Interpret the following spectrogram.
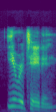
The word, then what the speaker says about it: irritating: this word here is irritating the stress is at the very beginning instead of irritating irritating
